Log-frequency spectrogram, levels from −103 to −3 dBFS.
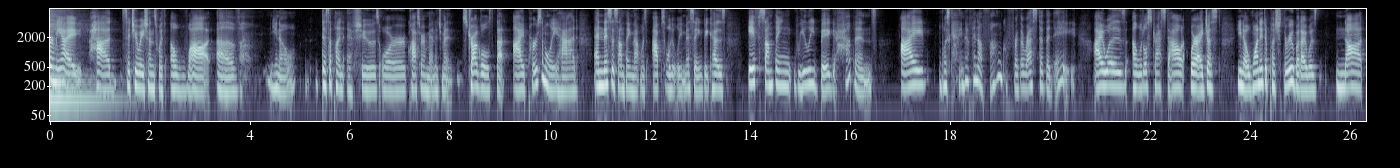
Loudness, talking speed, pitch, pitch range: -25 LUFS, 155 wpm, 185 Hz, 165-210 Hz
